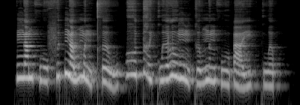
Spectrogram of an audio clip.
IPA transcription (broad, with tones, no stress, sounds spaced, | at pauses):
ŋ a˧ m h w o̤˨˩ f ɨ˦˥ t̚ ŋ a˨˦ w m ə˧˩ n t̪ʰ ə˧˩˨ w | ɣ o˦˥ t̚ ɣ ə̤˨˩ j k w ɨ˨˦ ə̯ l o˧ ŋ ə˧˩ m k ə˨˦ w n ə˧ n h w u˨˦ ʔ a˨˦ j | k w ə˨˩ p̚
